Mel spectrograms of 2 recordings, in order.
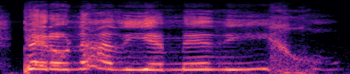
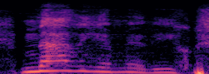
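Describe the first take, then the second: First: High, loud lament to the congregation; emphatic declaration. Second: Soft, dropped-down echo; subdued repetition. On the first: Pastor tells congregation nobody warned him, emphatic. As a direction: throw it out high and forcefully. Stressed statement, then repeated low. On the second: Pastor repeats to himself that nobody warned him, subdued. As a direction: let it sink, quiet and resigned. Same statement repeated low. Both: Real, not acted.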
